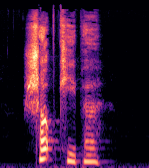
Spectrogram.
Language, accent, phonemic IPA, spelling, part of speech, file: English, UK, /ˈʃɒpkiːpə/, shopkeeper, noun, En-uk-shopkeeper.ogg
- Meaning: A trader who sells goods in a shop, or by retail, in distinction from one who sells by wholesale, or sells door to door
